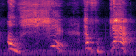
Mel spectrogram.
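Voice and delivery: high, sudden cry of dismay; retold dismay. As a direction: yelp it when you realize too late. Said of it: "I said".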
